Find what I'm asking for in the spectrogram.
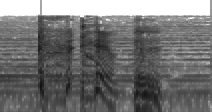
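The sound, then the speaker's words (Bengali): A man's loud, harsh cough clearing his throat, heard as three rough voiced bursts in quick succession, alone without other sounds. “একবার সশব্দে কেশে বেশ জোর গলায় বিপ্লব জিজ্ঞেস করল,”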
